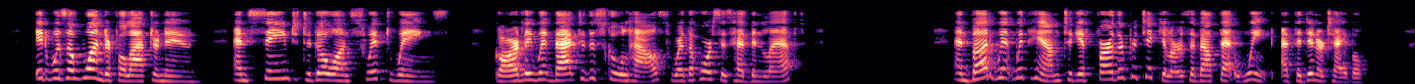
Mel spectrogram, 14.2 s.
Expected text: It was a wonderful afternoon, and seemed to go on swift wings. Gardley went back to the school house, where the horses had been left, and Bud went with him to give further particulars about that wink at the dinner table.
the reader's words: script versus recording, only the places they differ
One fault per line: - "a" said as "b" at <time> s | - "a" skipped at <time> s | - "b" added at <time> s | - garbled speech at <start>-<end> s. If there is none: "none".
none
